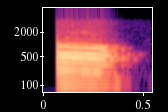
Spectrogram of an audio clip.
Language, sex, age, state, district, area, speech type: Manipuri, male, 60+, Manipur, Kangpokpi, urban, conversation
